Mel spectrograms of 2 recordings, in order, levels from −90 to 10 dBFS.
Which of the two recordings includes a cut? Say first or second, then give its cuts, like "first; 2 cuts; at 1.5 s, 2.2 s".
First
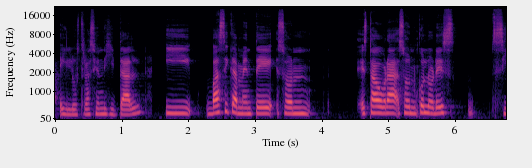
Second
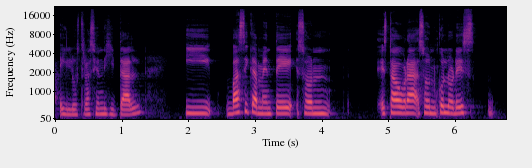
first; 1 cut; at 1.4 s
